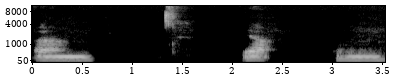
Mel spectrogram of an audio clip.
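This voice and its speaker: In a Norwegian accent, a man with a medium-pitched voice speaks at a very slow pace. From Norway. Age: 30s. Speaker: musician. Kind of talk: interview. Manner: halting.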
